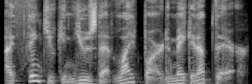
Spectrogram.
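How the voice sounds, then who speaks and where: A man voicing a stern, watchful cartoon ninja guide in a video game, with a measured, formal, cautious way of advising. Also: lowish voice, sing-song, a little mellow, breathy edge, no echo, studio quality, full character voice. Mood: cautious, instructive. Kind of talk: video game voice acting, short hint lines.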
